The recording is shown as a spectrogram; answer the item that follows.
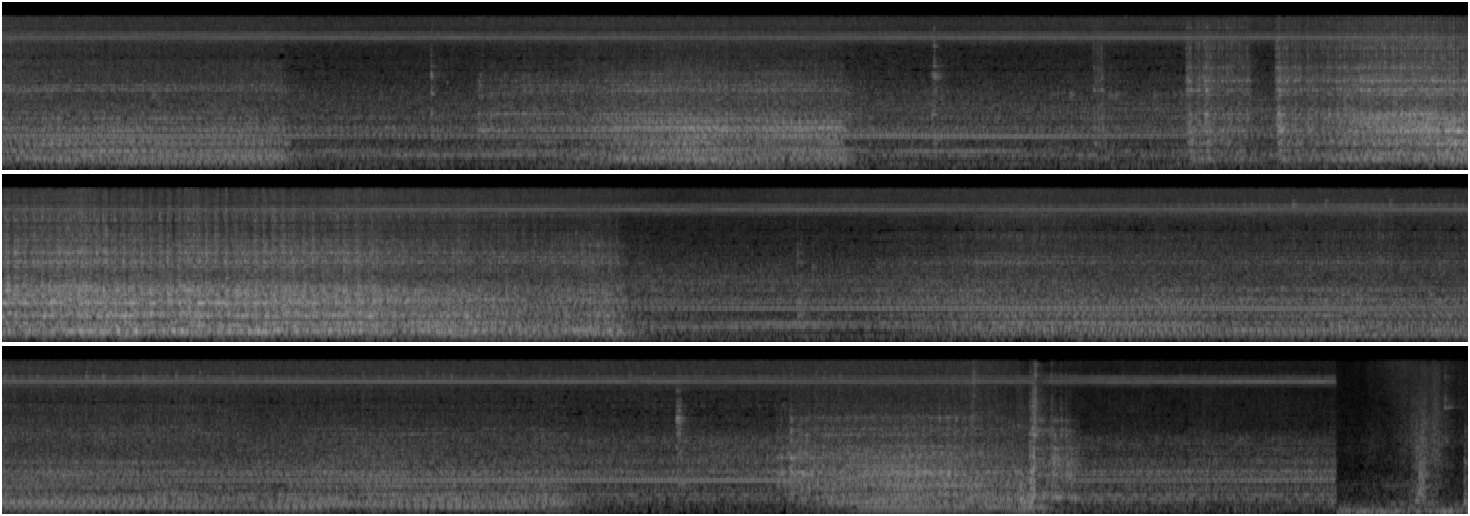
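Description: Wood lathe running with a steady hum while a narrow turning tool scrapes and cuts into a spinning wooden spindle, parting a spatula handle off at its thin neck. The cutting comes in several passes, loudest about ten to fifteen seconds in, with a few sharp clicks just before.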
